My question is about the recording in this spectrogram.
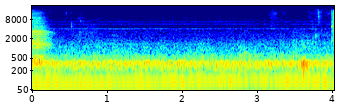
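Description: Quiet room tone with a steady low hum; a brief sip of beer from a glass right at the start.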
